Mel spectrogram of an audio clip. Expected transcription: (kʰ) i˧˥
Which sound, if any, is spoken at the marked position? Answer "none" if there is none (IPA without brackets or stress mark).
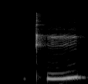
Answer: kʰ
